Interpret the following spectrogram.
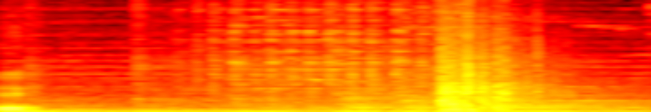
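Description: Low sustained musical drone, with a brief harsh rattling clatter about three-quarters of the way through.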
